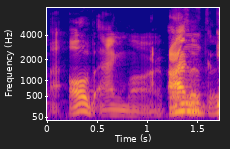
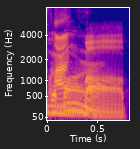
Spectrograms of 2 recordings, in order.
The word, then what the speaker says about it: Angmar: Ang, Well, it was the Witch King of Angmar. – He's of Angmar, but Angmar.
